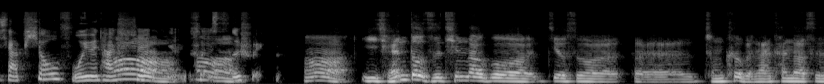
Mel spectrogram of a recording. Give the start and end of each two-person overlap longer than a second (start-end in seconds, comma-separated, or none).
1.1-2.5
